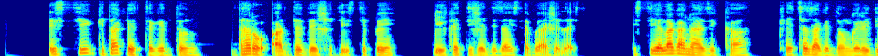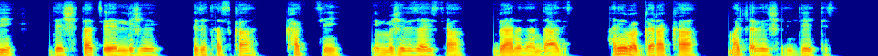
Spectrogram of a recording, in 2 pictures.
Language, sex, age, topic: Gamo, male, 25-35, agriculture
